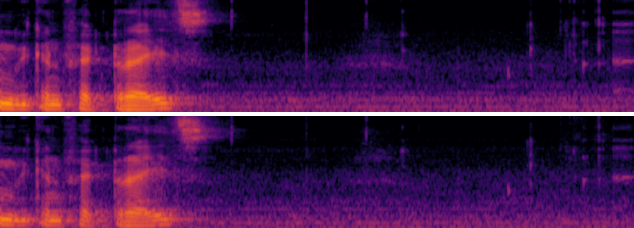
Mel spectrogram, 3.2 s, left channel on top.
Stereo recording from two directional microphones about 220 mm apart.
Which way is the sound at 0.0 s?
20° left (ahead or behind).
